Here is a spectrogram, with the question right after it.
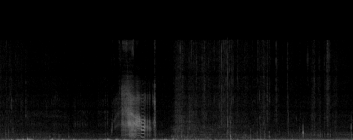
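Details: Tortoiseshell community cat, friendly after years of wariness, kneading and seeking petting outdoors, utters a loud, drawn-out harmonic meow of nearly a second, rising then falling, amid soft rustling and low rumble.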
